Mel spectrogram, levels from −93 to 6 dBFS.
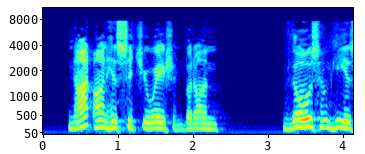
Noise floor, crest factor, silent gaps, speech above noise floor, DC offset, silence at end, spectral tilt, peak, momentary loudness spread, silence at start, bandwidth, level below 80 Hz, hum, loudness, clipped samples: -74 dBFS; 22 dB; none; 43 dB; under 0.1%; 0 s; -5 dB/octave; -10 dBFS; 13 LU; 0.35 s; 8 kHz; -72 dBFS; none; -31 LUFS; under 0.1%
